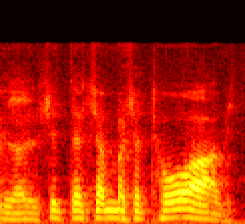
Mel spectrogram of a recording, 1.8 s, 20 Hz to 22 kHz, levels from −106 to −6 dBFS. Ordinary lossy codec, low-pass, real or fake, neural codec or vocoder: none; 9.9 kHz; fake; vocoder, 22.05 kHz, 80 mel bands, WaveNeXt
